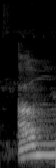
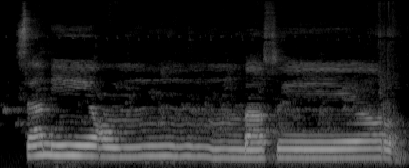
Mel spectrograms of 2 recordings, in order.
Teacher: Iqlab ialah apabila huruf nun mati atau tanwin bertemu dengan huruf ba, bunyinya menjadi mim mati, dengan catatan memelihara ikhfanya mim sukun ke dalam huruf ba dengan disertai tempo dengung atau gunnah 2 harokat.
